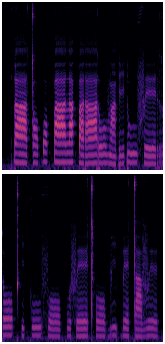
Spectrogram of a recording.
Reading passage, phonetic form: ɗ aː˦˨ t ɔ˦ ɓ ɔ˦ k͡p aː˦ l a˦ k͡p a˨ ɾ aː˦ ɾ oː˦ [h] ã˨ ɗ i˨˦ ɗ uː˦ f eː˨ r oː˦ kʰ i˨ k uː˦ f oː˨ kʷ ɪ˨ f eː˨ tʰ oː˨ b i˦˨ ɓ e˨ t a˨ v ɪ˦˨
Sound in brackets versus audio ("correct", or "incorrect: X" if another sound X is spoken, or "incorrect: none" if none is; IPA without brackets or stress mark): incorrect: β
